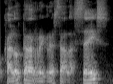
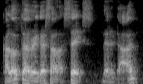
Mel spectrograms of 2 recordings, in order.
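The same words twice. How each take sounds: First: "Carlota regresa a las seis" with no tag; measured reading, "seis" closing the sentence; example statement. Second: "Carlota regresa a las seis", then "verdad" rising; tag question. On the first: Teacher reading the statement before adding a tag, measured delivery. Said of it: "Look at this example". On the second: Teacher turning the statement into a question, rising tag. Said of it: "there's a little pitch, an up pitch". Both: Shown as a demonstration.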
